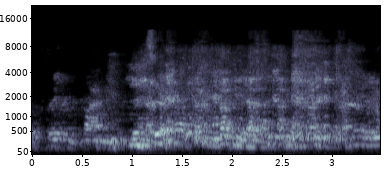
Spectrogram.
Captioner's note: laughter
